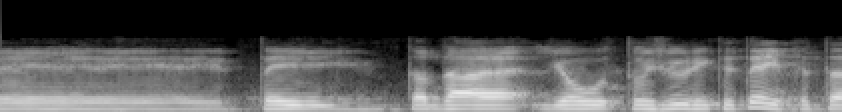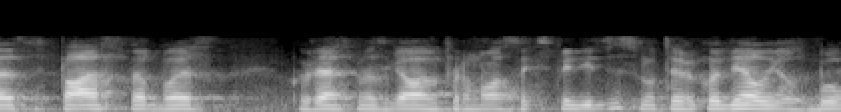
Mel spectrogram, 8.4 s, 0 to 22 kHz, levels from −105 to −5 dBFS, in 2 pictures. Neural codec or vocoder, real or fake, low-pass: codec, 16 kHz, 2 kbps, FreqCodec, larger model; fake; 5.4 kHz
